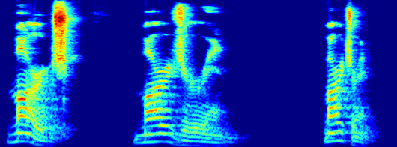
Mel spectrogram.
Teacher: three syllables stress on a first syllable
